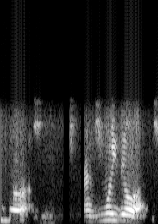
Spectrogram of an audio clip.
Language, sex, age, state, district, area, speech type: Manipuri, female, 45-60, Manipur, Kangpokpi, urban, conversation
